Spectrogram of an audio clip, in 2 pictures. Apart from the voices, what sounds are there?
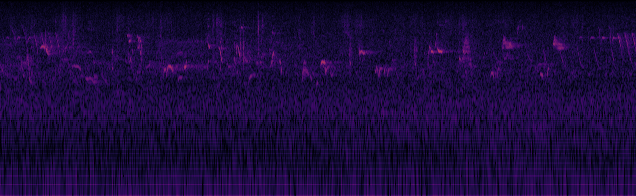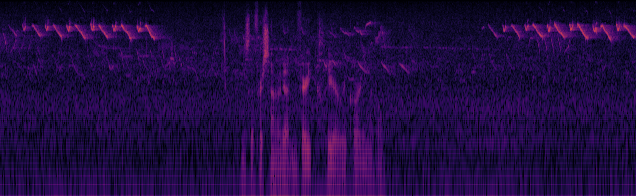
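black-and-white warbler song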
